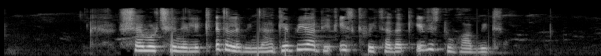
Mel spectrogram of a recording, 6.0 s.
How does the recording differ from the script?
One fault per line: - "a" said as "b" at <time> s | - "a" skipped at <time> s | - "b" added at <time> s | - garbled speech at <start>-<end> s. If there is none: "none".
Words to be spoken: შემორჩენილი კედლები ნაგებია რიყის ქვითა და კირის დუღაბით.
none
